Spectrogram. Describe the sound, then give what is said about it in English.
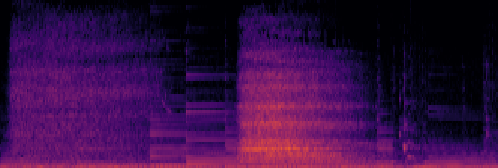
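Deep belly breathing during a guided dragon-breath exercise: a long, airy inhale and then a stronger, fuller exhale, both soft and breathy, over a faint sustained musical drone. “Deep breath filling up your belly in and out.”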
